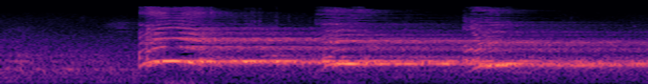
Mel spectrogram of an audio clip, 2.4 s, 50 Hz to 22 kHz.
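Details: Belugas Niko and Mirai in training at Port of Nagoya Public Aquarium, 29 February 2020: three squeaky, drawn-out tonal calls, each starting with a brief upward sweep, then holding steady with a rich harmonic edge.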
